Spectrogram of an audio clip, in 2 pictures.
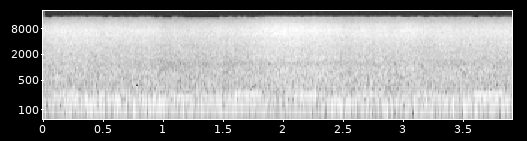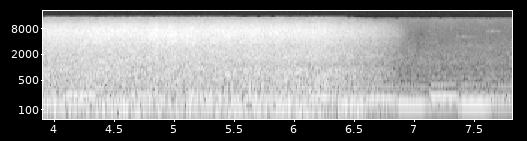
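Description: Ocean surf breaking, a loud steady rush of white water, with background music underneath; the surf noise cuts off suddenly near the end, leaving the music.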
